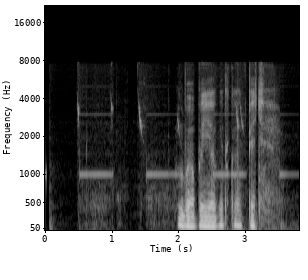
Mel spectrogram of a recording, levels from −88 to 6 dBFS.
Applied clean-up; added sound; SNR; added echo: neural mask model RNNoise.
